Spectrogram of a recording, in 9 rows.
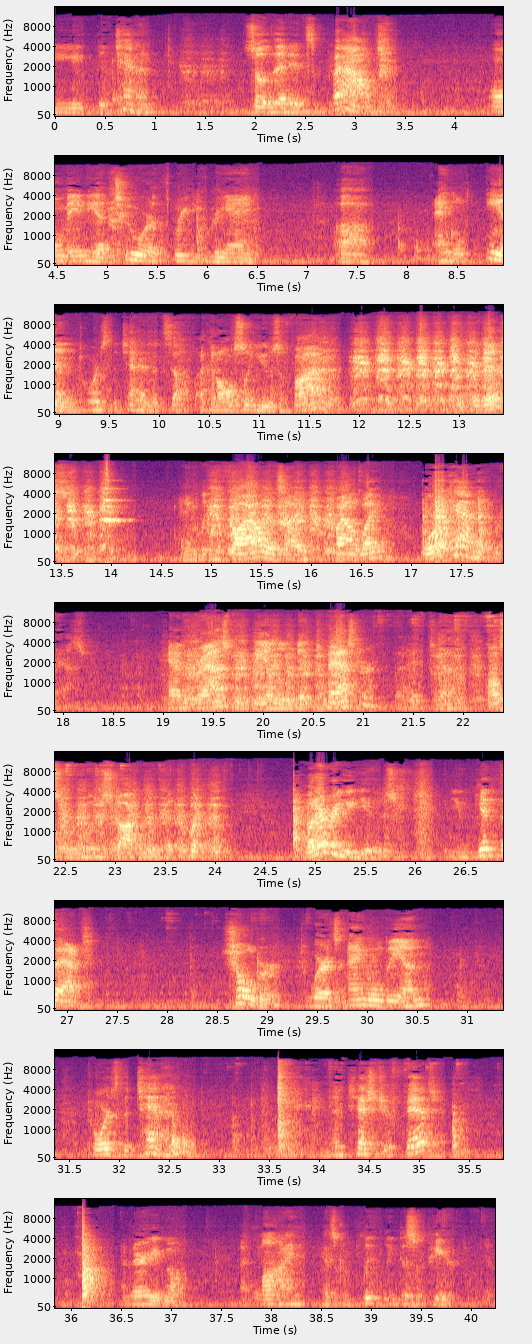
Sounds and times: Speech: 0.0s - 1.1s, 1.9s - 3.4s, 4.4s - 6.6s, 7.3s - 11.8s, 13.0s - 13.7s, 14.7s - 18.3s, 19.0s - 24.2s, 24.9s - 27.4s, 28.6s - 30.7s, 31.7s - 32.8s, 34.1s - 35.3s, 36.5s - 40.2s.

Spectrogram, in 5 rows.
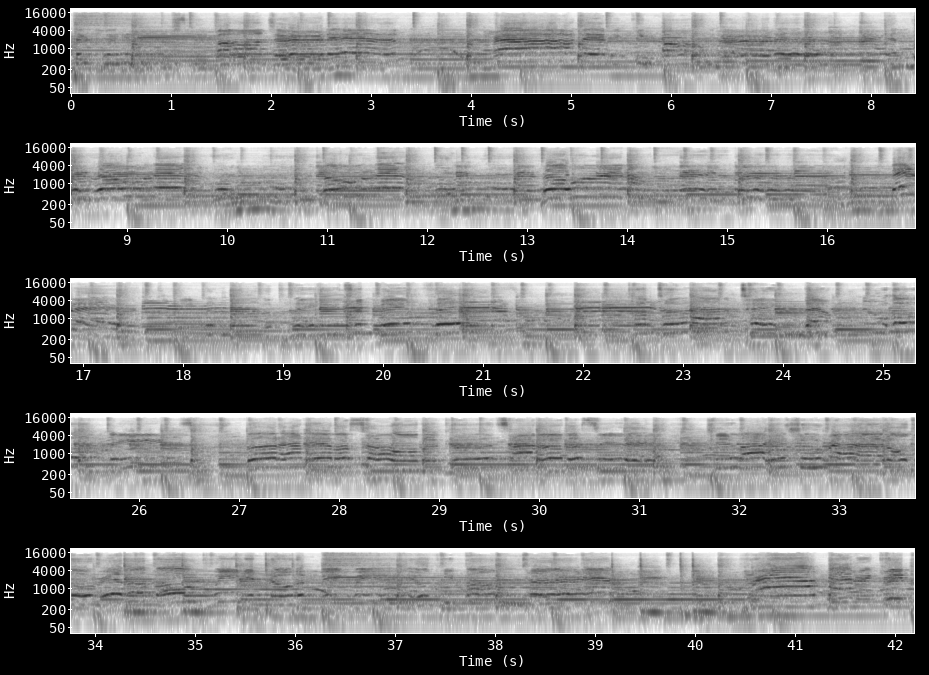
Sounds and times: Music: 0.0s - 42.1s.

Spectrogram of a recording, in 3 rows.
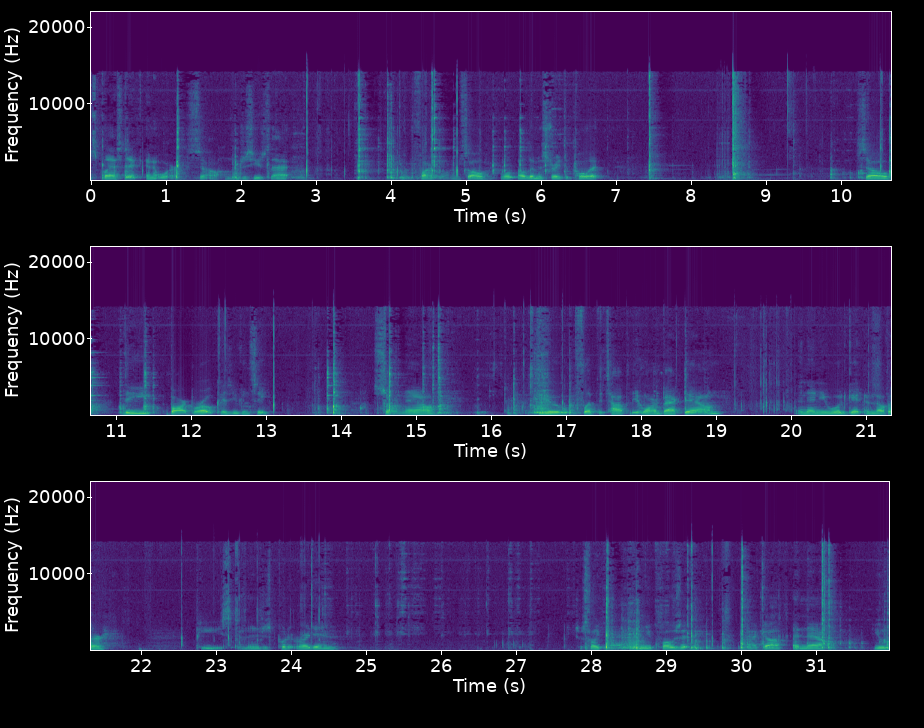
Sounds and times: Speech: 0.0s - 2.8s, 4.1s - 6.9s, 10.2s - 13.1s, 14.4s - 15.5s, 16.6s - 19.2s, 20.1s - 21.7s, 22.8s - 24.7s, 27.8s - 31.9s.

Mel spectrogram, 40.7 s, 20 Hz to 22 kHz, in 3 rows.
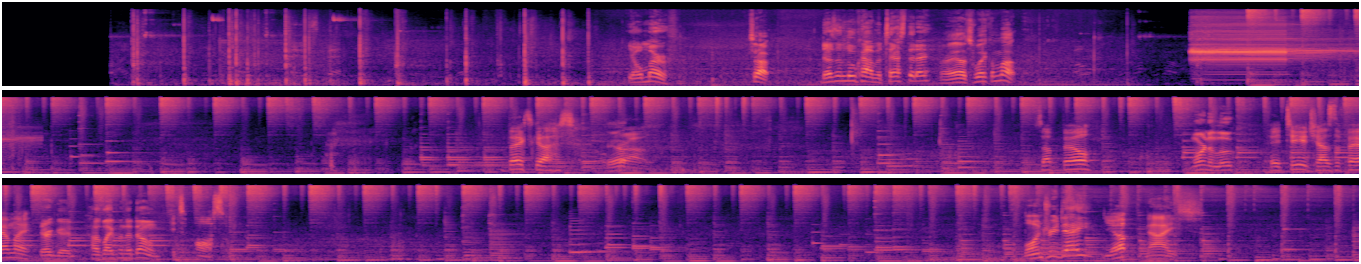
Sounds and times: Basketball bounce: 1.3s - 6.0s.

